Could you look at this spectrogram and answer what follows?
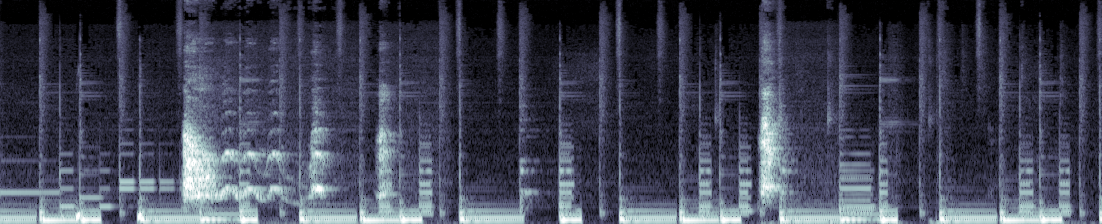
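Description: A dog named Nova barks in repeated sharp bursts indoors, the barks coming close and loud throughout, with tonal whines mixed in around a few of them.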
